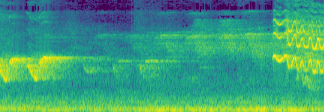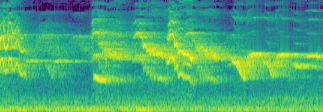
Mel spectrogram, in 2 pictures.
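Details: Masked laughingthrush singing in a lure recording meant to stir other birds to sing: rolling whistles at the start, a bright burst in the middle, then several sharp falling slurs and wavering whistles.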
